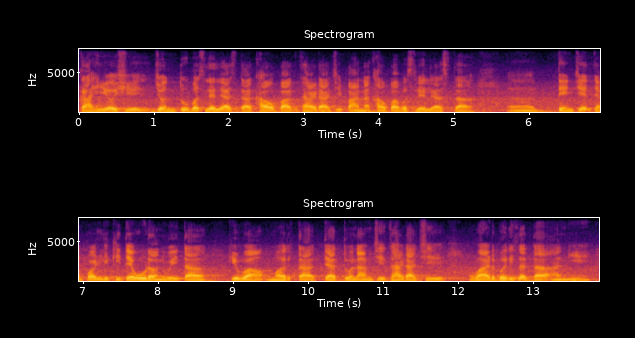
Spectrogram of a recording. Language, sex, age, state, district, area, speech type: Goan Konkani, male, 18-30, Goa, Quepem, rural, spontaneous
